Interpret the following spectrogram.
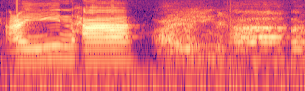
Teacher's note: দুই নাম্বার মাখরাজ দুই নাম্বার মাখরাজ হলকের মধ্যখান হইতে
